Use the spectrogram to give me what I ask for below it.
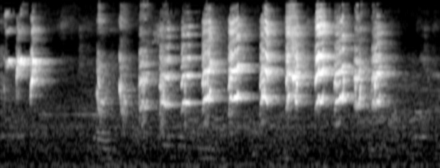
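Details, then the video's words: Young lovebird chicks a few months old, kept as pets, chirping to each other: a fast run of sharp, bright chirps repeated about four per second, harsh and high, after a brief opening burst and a short pause. "애기애기 모란앵무 노랫소리 새소리 대화~♡ lovebird Parrots singing chirping sounds"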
